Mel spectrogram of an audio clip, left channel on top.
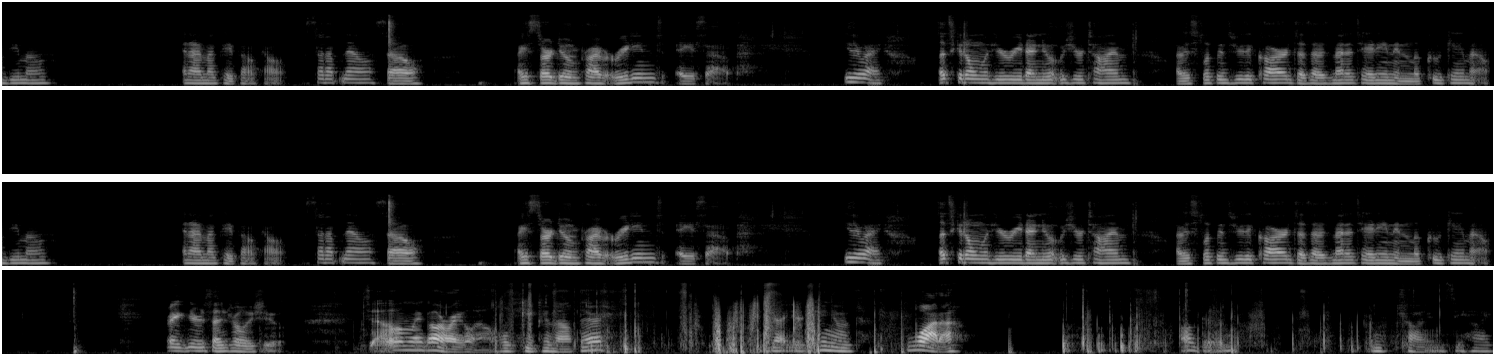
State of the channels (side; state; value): left; drops out; at 14.9 s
